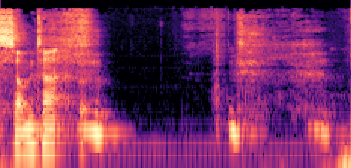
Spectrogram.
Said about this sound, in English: I mean, clearly with that last slap, you really got my jaw pretty good. Yeah. I think a tooth popped out.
